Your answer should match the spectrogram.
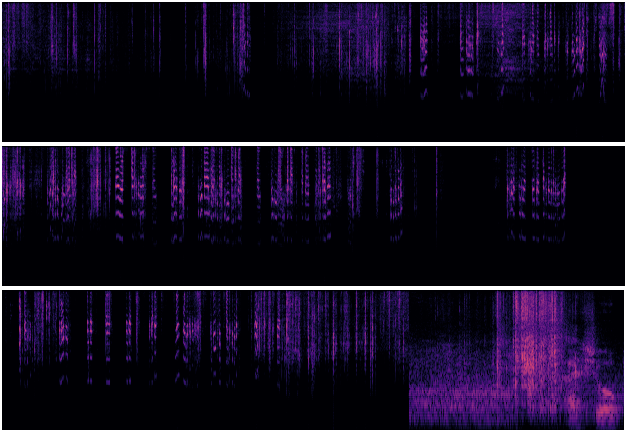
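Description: Plastic bag and packaging crinkling and rustling as a PC power supply is unboxed: irregular crackles that are all high and thin, with a brief pause about two-thirds of the way through.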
